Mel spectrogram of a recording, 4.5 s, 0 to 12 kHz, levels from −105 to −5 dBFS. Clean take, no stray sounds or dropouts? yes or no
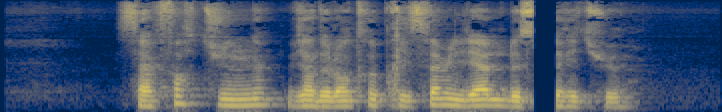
no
